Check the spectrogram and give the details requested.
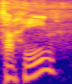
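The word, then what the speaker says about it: Tajín: It's pronounced taheen.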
